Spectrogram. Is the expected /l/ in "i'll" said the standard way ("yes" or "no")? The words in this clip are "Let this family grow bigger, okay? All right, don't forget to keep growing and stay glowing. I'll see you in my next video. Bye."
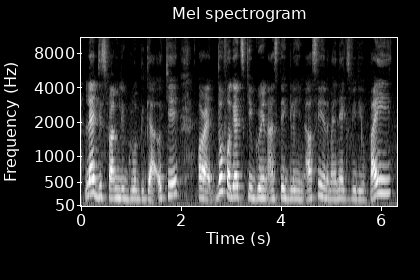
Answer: yes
